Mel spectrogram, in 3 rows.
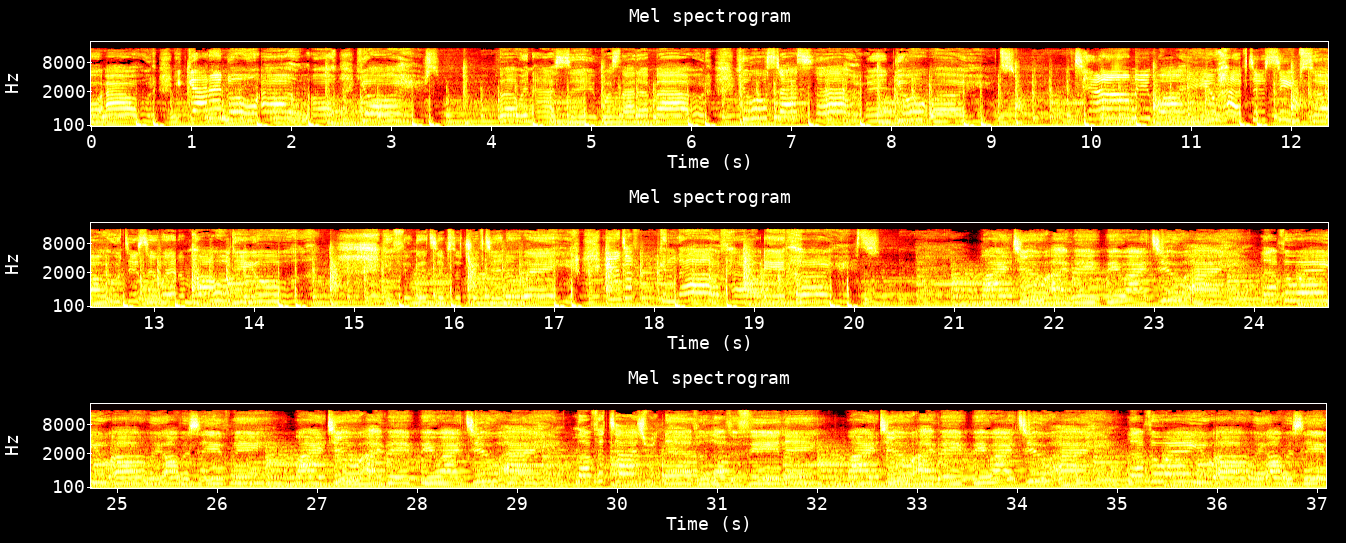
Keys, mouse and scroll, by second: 21.5-25.8 drag, 29.5 drag, 30.3 x, 32.4 ctrl+a, 35.3 click, 36.1 click.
